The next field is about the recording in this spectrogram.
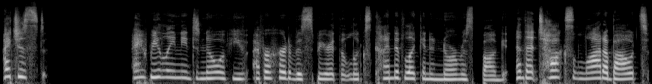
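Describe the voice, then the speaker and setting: A woman narrator plays a teenage girl in a fantasy story, protective and quick to argue. She speaks up high in an insistent, blurting way, very close and dry. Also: no room sound, lightly acted. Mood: flustered. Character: urgent, defensive teenage girl, protective of her friend.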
